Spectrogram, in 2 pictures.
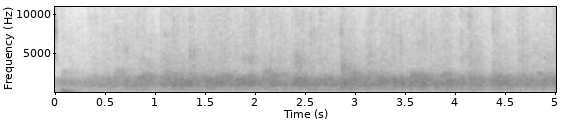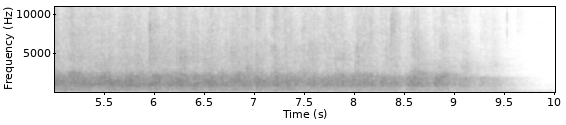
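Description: Audience applauding, a steady dense clapping that fades out over the last second or so.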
